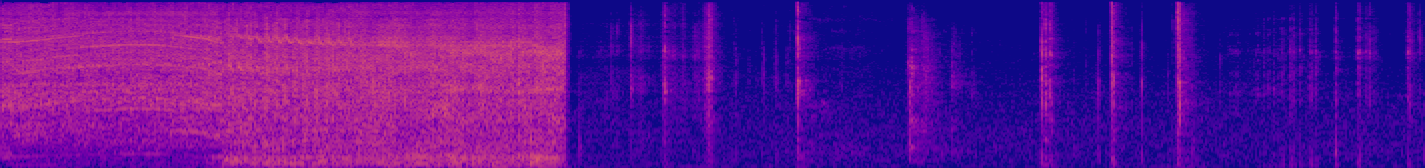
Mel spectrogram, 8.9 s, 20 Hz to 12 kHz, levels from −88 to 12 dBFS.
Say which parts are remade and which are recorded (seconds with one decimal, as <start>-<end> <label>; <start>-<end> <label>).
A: 0.0-2.2 recorded; 2.2-4.5 remade; 4.5-8.9 recorded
